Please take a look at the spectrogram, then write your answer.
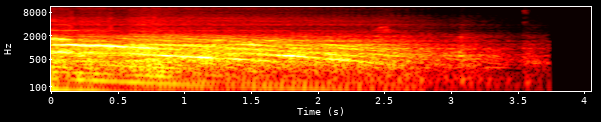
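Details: Yamaha Ray Z scooter: high whine dropping in pitch as it coasts down, heard as a clutch noise. A worn 6202 clutch cover bearing was replaced.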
